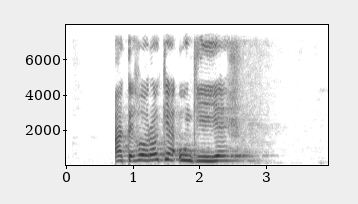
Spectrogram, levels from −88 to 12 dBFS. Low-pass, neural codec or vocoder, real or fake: 7.2 kHz; vocoder, 44.1 kHz, 128 mel bands, Pupu-Vocoder; fake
